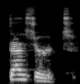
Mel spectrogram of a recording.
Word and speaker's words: desert: using the pronunciation key it's got the little apostrophe to show that zert is the emphasized syllable is a noun and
